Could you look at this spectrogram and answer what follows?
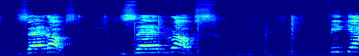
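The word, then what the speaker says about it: xerox: अब जब हम वो प्रोनाउंस करेंगे ज, ज़ेरॉक्स, ज़ेरॉक्स, फिर क्या है?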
